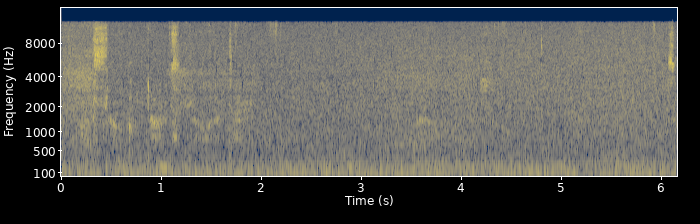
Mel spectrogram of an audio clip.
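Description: Hushed, whispered conversation between people lying in bed, over a steady low electrical or ventilation hum.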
